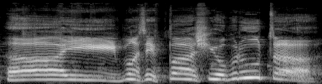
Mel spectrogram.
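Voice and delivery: wincing, drawn-out plea; pained complaint. Acted. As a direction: groan it out, hurting. Groaning during rough massage.

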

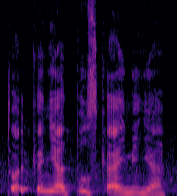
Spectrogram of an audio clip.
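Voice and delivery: high, breaking, frightened squeal. Acted. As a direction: let the voice crack to a squeal. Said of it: "Голос ... сорвался на виск".

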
